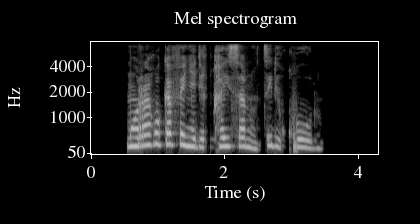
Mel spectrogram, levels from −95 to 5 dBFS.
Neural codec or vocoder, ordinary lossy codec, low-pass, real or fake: none; AAC, 48 kbps; 7.2 kHz; real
